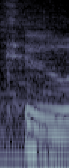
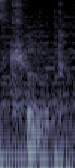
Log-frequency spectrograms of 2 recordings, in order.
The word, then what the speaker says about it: coup: on the fact that zero wildly mispronounces the word coo and pronounces it as coop like a chicken coop i wonder if this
